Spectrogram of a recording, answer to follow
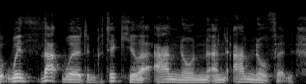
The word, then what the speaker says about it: Annwn: ago at this point, told me that it was Annwn, the spoils of Annwn, not, Anuv. I'm going to butcher all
